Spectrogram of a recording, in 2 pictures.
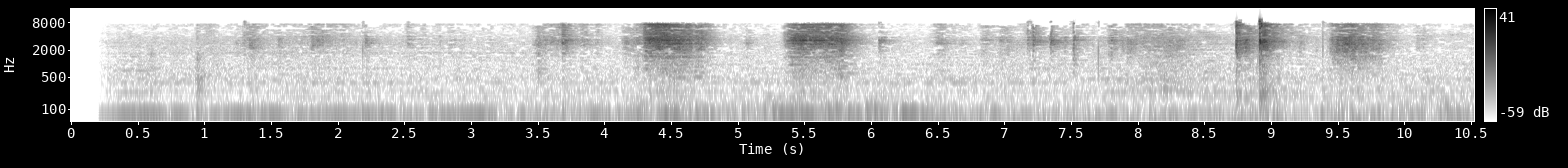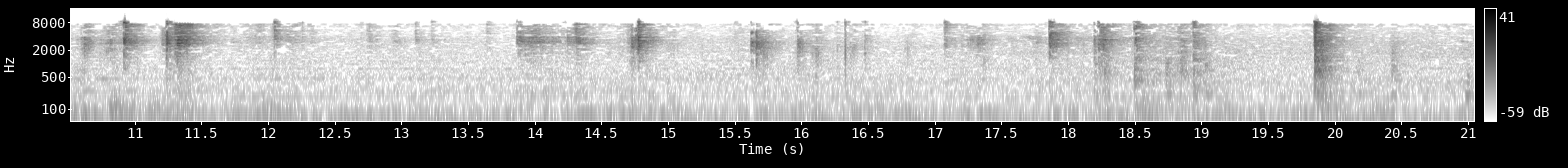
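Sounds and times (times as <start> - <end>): scraping rustles: 1.0 - 16.5.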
